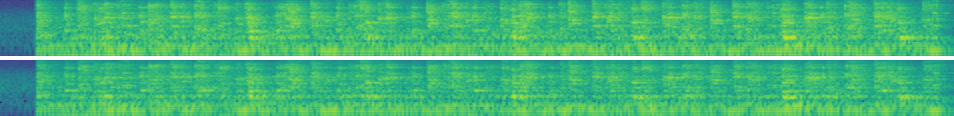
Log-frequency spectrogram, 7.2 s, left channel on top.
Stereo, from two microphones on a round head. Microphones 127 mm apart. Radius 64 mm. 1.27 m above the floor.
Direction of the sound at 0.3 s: 65° left (ahead or behind).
